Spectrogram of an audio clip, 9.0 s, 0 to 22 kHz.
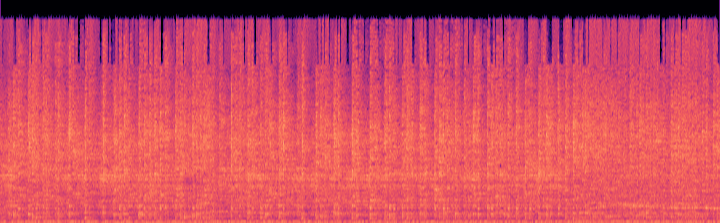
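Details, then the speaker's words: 1988 MK3 Supra with swapped 1JZ-GTE VVTi, just first started after fuel pump fix: loud idle with uneven lumpy beat and irregular stumbles under a constant drone. Owner believes roughness is wiring or plumbing, not mechanical; unconfirmed. "alright guys as you can see it's running a little bit rough but i'm more than certain it's nothing mechanical and it's either to do with the wiring or maybe even the plumbing"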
